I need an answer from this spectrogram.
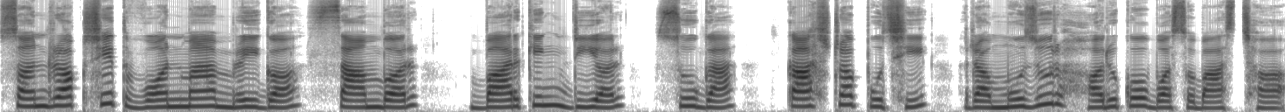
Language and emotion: Nepali, neutral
